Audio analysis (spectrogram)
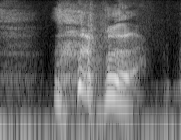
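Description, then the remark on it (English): Two rough, harsh coughs in quick succession, fairly loud, with a throaty, strained quality like a chesty cough or hard throat clearing. “I am coughing like my lungs are about to come out.”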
